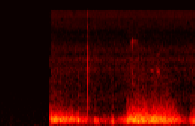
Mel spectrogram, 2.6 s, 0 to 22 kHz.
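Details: Short stethoscope loop, acknowledged as not very representative of real auscultation, with a low, blowing noise swelling in repeated cycles: a grade 3/6 soft steam-jet systolic murmur of mitral regurgitation.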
